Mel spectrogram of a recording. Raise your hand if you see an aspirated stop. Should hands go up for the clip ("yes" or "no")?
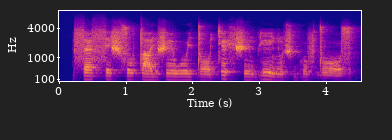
no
